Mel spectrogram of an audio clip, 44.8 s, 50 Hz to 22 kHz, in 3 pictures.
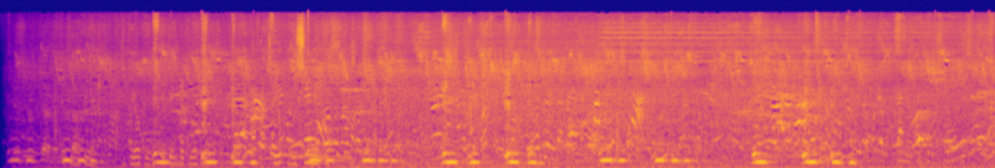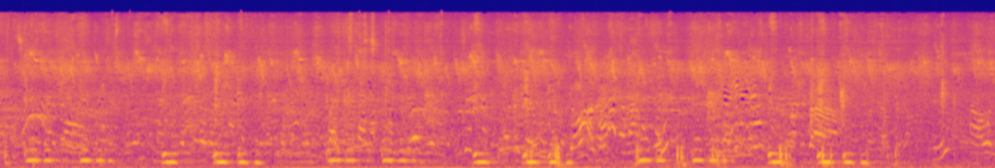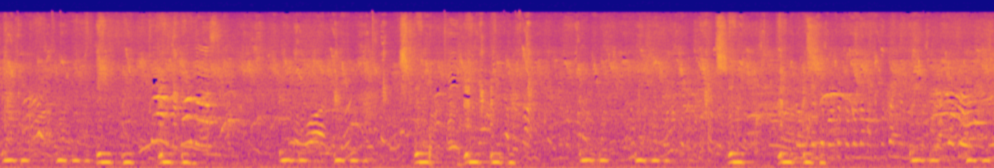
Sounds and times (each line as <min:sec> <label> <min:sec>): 0:00.1 Song of two males of Southern Ground Hornbill 0:13.2
0:14.8 Song of two males of Southern Ground Hornbill 0:29.1
0:29.8 Song of two males of Southern Ground Hornbill 0:44.7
